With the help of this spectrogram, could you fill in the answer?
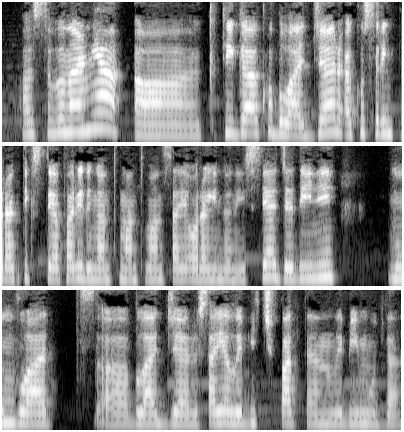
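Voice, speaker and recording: A woman at a fairly high pitch and moderate pace, with fairly even intonation and music in the background. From Turkey (Kurdish). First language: Kurdish or Turkish (speaking Indonesian). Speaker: language tutor. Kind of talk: interview.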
